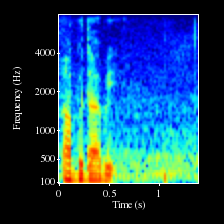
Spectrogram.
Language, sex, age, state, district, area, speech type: Malayalam, male, 18-30, Kerala, Palakkad, rural, spontaneous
